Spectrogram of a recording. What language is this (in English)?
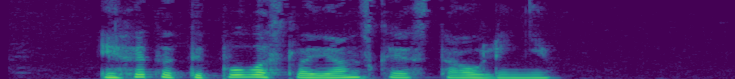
Belarusian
